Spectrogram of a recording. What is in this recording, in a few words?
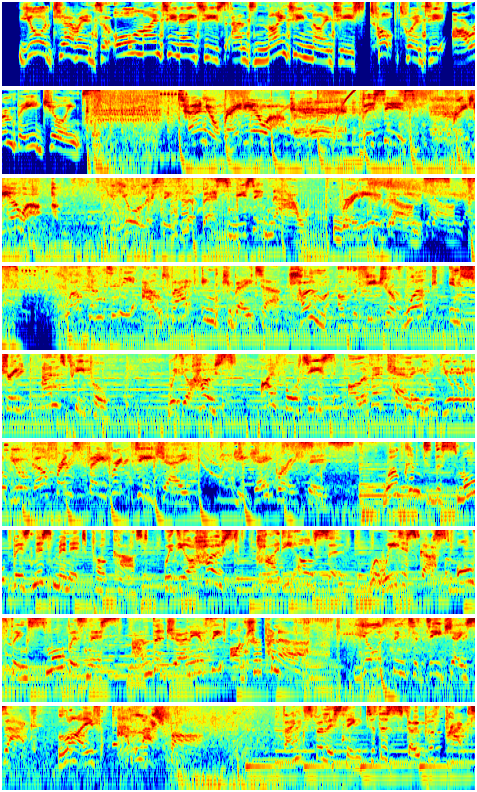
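Imaging voice-over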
